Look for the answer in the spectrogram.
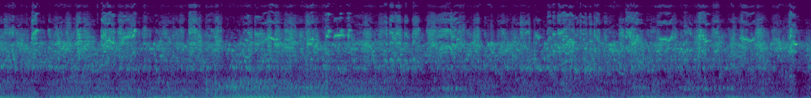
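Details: A flock of budgies dashing through an old aviary, lively chirps and warbled chatter mixed with soft wing flutters, ending with a sharp click.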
